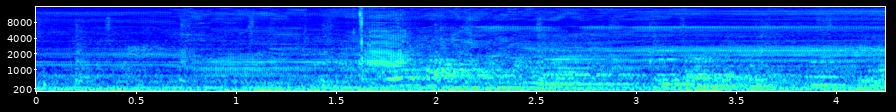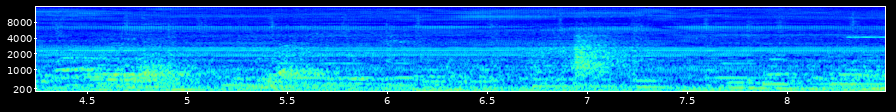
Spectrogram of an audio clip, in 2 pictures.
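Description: Electric hair clipper with its guard removed, buzzing steadily as it trims close along the hairline behind the ear and the nape.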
